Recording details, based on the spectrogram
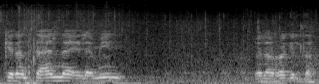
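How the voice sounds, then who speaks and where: A man with an Egyptian Arabic accent giving excitable let's play commentary, repeating phrases over and over as he reacts. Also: on the high side, quick pace, background noise. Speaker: gaming channel host. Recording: loud game music under voice. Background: loud game music.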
